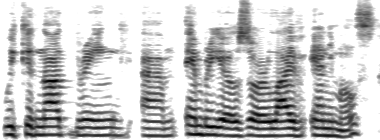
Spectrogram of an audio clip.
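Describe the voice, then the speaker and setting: A woman's voice: sits low, flat delivery, slow, darkish tone, dull audio. A woman in her forties from Portugal with a Portuguese accent, a sheep farmer in an interview, speaking hesitantly with many fillers and restarts. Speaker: sheep dairy farmer, guest. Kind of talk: interview conversation.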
